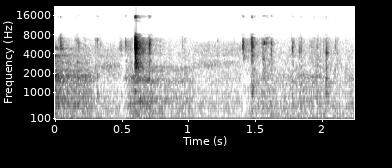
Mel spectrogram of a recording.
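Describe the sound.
Typing a caption on a computer keyboard: faint, scattered keystroke clicks, a sharper tap early on, then a loose run of light clicks.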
